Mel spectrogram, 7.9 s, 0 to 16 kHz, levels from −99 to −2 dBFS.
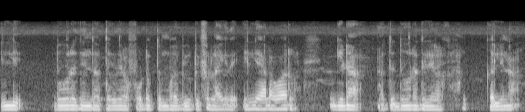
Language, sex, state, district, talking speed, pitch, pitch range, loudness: Kannada, male, Karnataka, Koppal, 100 wpm, 105 Hz, 105-110 Hz, -17 LUFS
